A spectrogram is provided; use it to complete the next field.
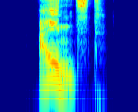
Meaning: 1. once, formerly (a long time ago) 2. one day, at one point (sometime in the far future) 3. once, a single time (a single repetition)
- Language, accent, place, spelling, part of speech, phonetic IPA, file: German, Germany, Berlin, einst, adverb, [ʔaɪ̯nst], De-einst.ogg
